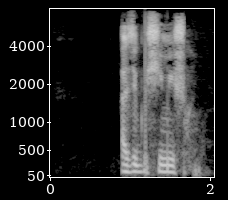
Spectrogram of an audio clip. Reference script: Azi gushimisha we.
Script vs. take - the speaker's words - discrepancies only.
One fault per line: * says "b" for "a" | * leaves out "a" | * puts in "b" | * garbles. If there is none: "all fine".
all fine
